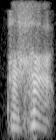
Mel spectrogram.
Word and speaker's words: phat: But then I looked it up, and PHAT is a Sanskrit word as well. It is pronounced pahat, and it's an expression like it's crack.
